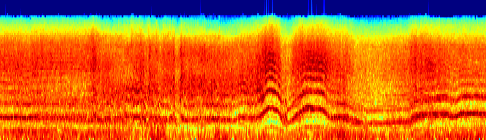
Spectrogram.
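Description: FPV racing quadcopter's brushless motors and three-blade propellers whining, heard from the onboard camera, the pitch rising and falling as the throttle changes. There are two quick throttle blips about five to six and a half seconds in, over a steady wind rumble on the microphone.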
